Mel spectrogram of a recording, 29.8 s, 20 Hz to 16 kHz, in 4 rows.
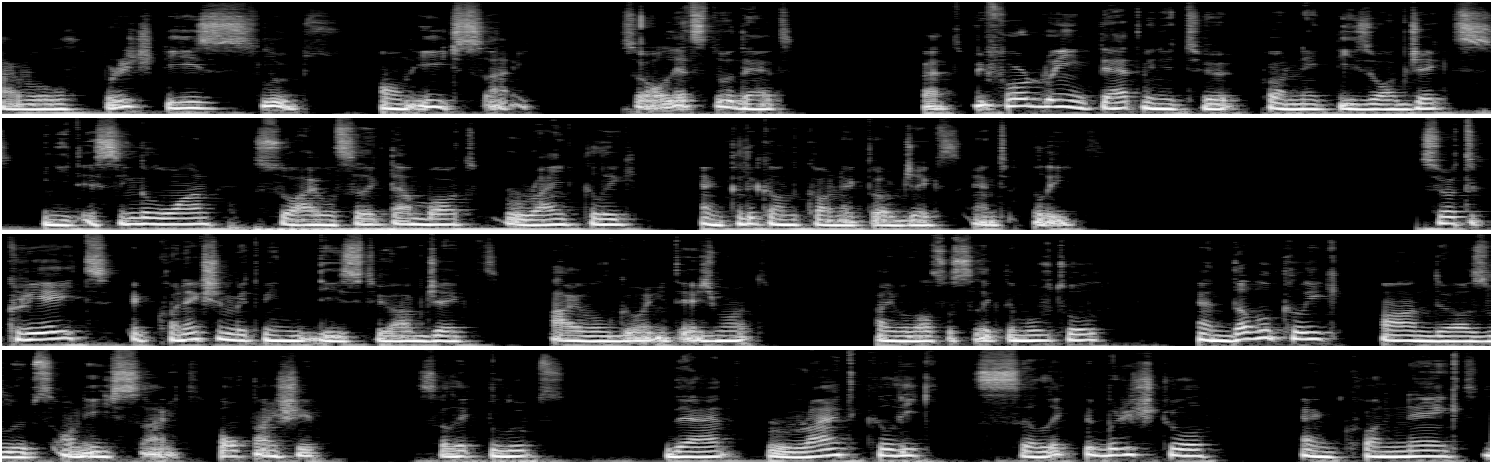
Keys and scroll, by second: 2.8 Delete.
